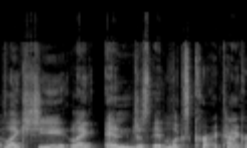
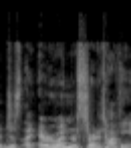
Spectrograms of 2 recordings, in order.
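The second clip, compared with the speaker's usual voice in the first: ordinary delivery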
